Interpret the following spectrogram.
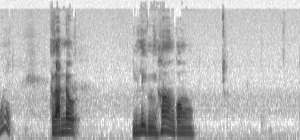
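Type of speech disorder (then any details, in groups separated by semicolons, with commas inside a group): None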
